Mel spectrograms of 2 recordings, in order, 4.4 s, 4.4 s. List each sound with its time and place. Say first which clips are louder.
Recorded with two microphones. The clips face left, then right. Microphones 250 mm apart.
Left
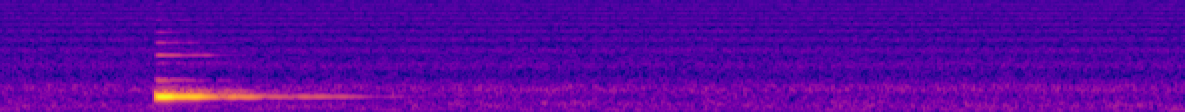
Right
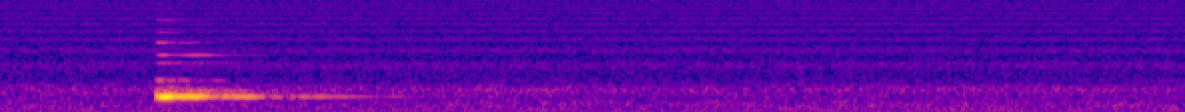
0.6 s dishes clattering: left 4 dB; 60° left (ahead or behind), 0.9 m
